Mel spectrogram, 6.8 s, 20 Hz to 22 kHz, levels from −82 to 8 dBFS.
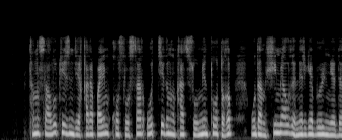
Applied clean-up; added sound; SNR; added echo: neural mask model Resemble Enhance denoiser.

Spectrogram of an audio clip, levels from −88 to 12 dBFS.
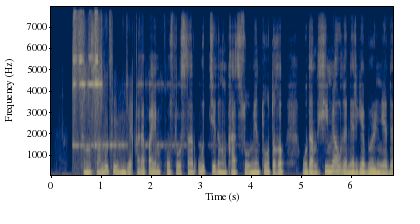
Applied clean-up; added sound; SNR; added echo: neural diffusion model UNIVERSE++.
